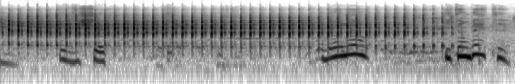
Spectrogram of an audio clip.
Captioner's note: laughs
